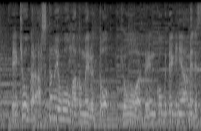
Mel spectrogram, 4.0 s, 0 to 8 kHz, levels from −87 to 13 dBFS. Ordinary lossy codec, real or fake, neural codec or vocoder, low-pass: none; fake; vocoder, 24 kHz, 100 mel bands, Vocos; 7.2 kHz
